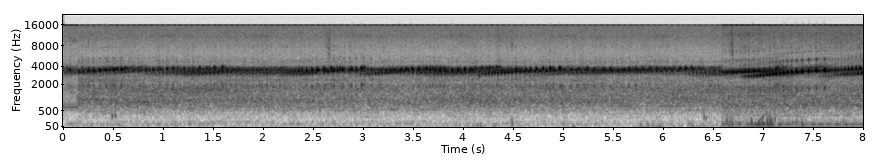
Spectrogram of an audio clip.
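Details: A loud chorus of chorus frogs at a spring wetland just after the ice thaw, their high, rasping trills like fingers run along a comb's teeth.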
